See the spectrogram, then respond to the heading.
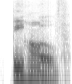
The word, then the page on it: behove: American English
